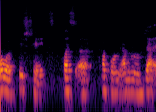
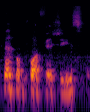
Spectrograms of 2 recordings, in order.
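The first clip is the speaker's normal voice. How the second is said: laughing; 5 dB quieter, much slower than usual. Real, not acted. Laughing about the boiled fish.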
